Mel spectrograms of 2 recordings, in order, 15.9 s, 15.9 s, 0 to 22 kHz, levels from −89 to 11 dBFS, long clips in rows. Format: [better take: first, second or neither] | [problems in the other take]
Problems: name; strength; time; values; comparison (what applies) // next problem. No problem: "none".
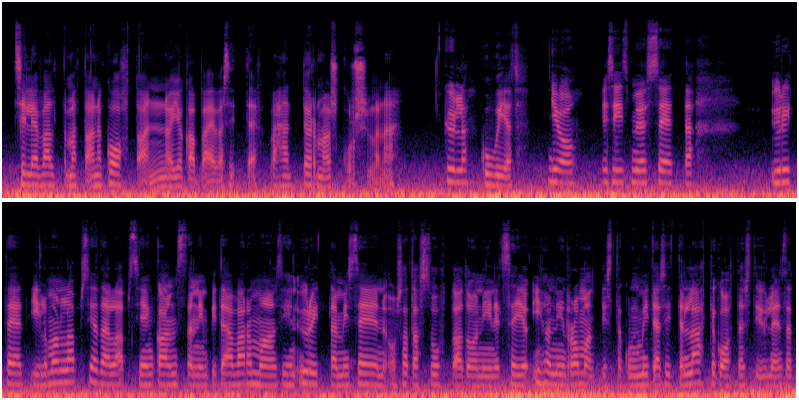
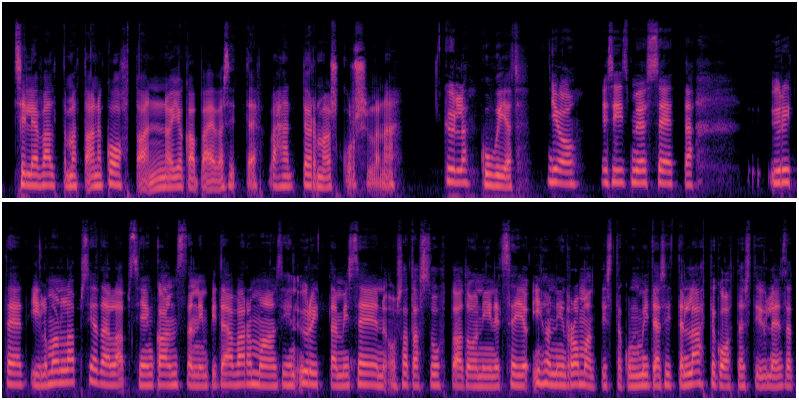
second | low rumble; faint; throughout; 20 dB below the speech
